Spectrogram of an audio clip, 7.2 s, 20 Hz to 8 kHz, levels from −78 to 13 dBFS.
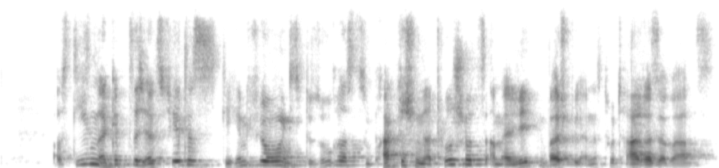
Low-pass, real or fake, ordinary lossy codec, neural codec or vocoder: none; fake; none; codec, 16 kHz, 2 kbps, X-Codec, HuBERT features, trained on general audio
